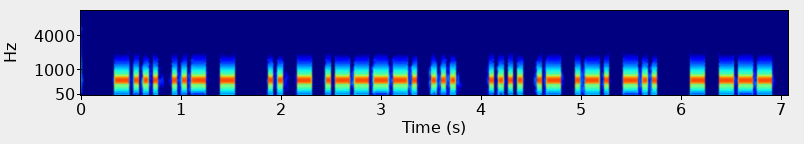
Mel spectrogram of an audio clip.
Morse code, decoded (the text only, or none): BUT IT'S HARD TO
